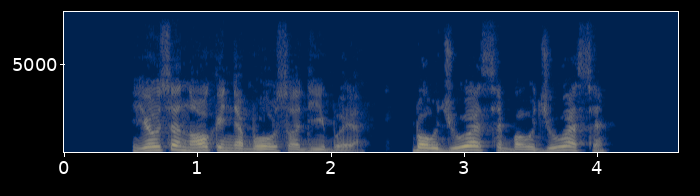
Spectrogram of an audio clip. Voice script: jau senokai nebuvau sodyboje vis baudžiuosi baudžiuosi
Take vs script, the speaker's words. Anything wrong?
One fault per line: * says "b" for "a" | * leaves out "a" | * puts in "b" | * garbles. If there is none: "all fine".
* leaves out "vis"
